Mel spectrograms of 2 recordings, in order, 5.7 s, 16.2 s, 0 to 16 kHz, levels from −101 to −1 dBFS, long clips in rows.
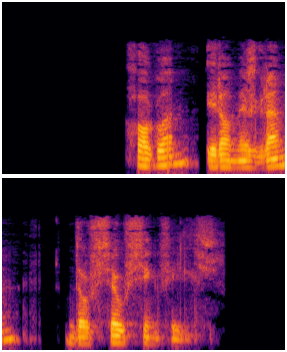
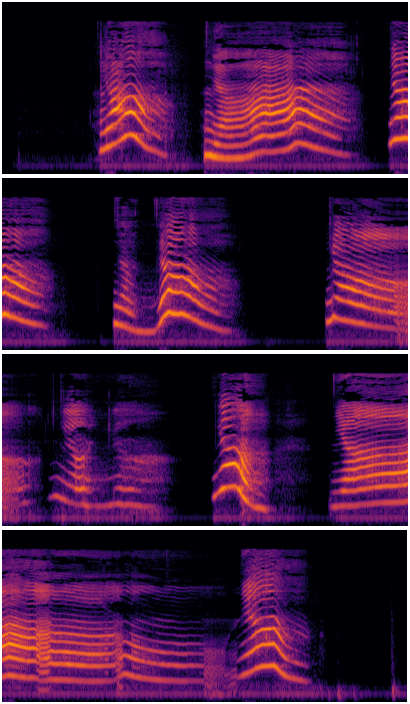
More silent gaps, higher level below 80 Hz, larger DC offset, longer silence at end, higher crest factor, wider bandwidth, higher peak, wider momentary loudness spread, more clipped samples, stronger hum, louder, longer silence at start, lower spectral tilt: first, 1.97-2.03 s, 3.22-3.35 s, 3.41-3.45 s vs none; first, -56 dBFS vs under -90 dBFS; neither; second, 0.7 s vs 1.05 s; about the same, 20 dB vs 20 dB; second, 7.8 kHz vs 11.5 kHz; first, -2 dBFS vs -12 dBFS; second, 15 LU vs 23 LU; neither; neither; first, -20 LUFS vs -27 LUFS; first, 1.25 s vs 0.95 s; first, -6 dB/octave vs -1.5 dB/octave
